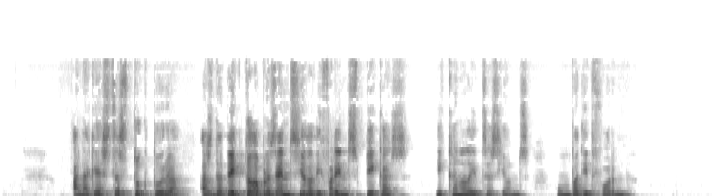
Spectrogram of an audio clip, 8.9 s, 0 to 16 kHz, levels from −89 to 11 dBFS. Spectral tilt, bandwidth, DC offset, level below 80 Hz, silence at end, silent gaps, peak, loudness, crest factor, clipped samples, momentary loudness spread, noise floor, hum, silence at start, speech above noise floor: -6 dB/octave; 11.5 kHz; under 0.1%; -62 dBFS; 1 s; none; 0 dBFS; -24 LUFS; 24 dB; under 0.1%; 14 LU; -83 dBFS; none; 0.9 s; 59 dB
